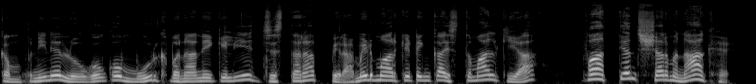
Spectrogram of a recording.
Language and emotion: Hindi, disgusted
